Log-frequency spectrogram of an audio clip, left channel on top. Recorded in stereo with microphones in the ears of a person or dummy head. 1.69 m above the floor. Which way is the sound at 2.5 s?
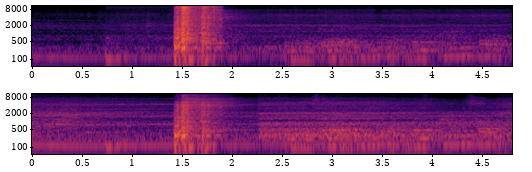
65° right (ahead or behind).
